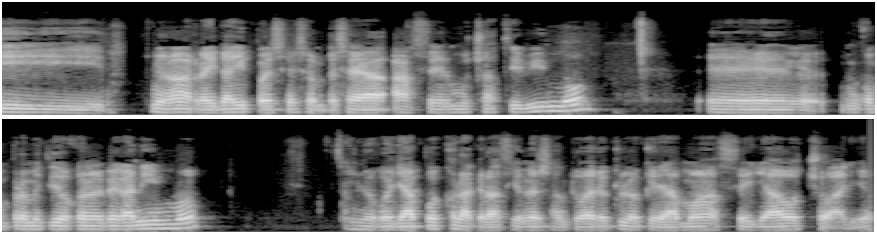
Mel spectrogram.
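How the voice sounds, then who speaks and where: A man's unremarkable speaking voice at a moderate pace with ordinary pitch variation. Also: medium pitch for a man. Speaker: animal sanctuary co-founder and author. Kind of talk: interview.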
